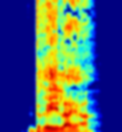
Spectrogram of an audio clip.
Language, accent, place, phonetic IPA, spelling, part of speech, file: German, Germany, Berlin, [ˈdʁeːˌlaɪ̯ɐ], Drehleier, noun, De-Drehleier.ogg
- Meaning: hurdy-gurdy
